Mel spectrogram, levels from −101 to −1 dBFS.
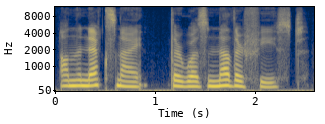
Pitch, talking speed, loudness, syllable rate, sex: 205 Hz, 185 wpm, -15 LUFS, 4.9 syllables/s, female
